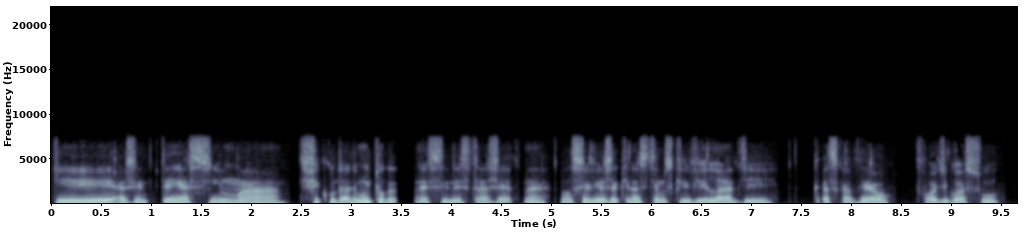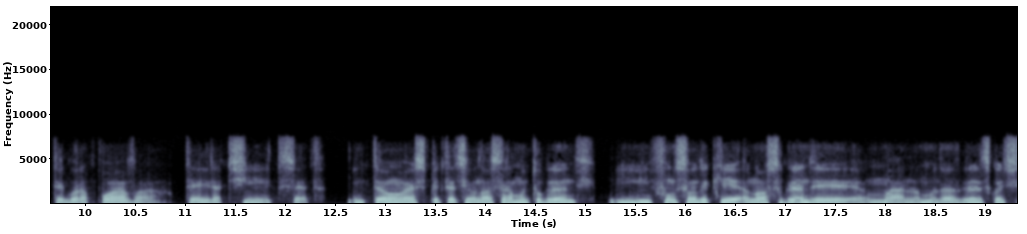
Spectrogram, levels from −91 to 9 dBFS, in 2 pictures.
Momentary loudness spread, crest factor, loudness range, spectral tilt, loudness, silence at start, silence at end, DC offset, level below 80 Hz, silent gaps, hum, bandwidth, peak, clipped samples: 9 LU; 14 dB; 3 LU; -6 dB/octave; -19 LUFS; 0.05 s; 0 s; under 0.1%; -48 dBFS; 3.48-3.62 s; none; 7.8 kHz; -4 dBFS; under 0.1%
